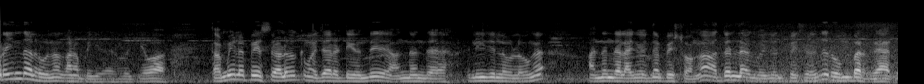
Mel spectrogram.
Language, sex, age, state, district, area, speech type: Tamil, male, 60+, Tamil Nadu, Mayiladuthurai, rural, spontaneous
